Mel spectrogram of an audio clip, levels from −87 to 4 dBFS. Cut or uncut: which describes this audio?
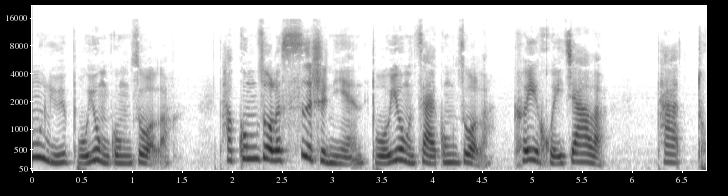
cut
